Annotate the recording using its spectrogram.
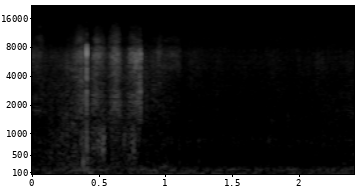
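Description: Quiet outdoors with faint handling sounds of fingers rubbing soil off a small dug-up metal button, with one small click about half a second in.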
